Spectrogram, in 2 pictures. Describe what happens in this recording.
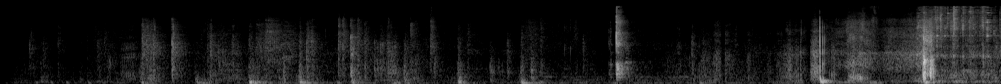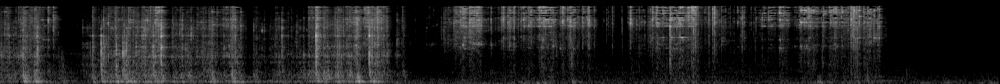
I walk from the living room to the hallway with my phone. Place it on the drawer and start searching for the keys in a keybowl.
